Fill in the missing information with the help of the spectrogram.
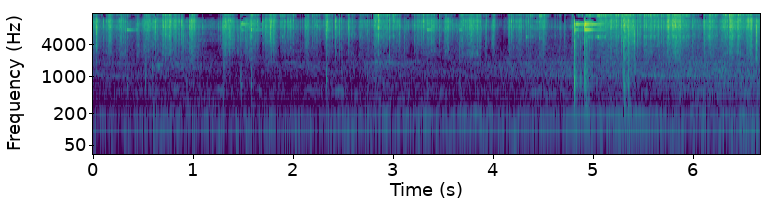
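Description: Small metal costume-jewellery pieces clicking and clinking as they are handled and sorted, with two sharper clinks close together about five seconds in.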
